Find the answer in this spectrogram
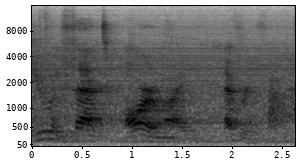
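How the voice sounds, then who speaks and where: A man's voice over noticeable background noise. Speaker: spoken word poet. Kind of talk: spoken word performance. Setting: live concert venue.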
